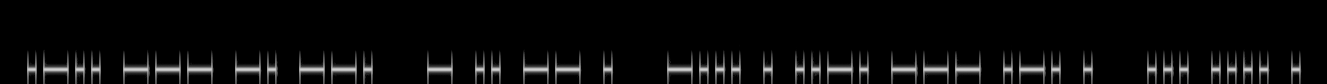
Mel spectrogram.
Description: Morse code, heard as a keyed tone, about 15 wpm, 700 Hz. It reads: LONG TIME BEFORE SHE
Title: Sentences from Top 500 Words 15wpm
